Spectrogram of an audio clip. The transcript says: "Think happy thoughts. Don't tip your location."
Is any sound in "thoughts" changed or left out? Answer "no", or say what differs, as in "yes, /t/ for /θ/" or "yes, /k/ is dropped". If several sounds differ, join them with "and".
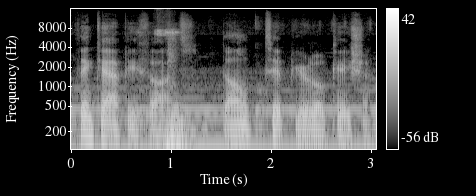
no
